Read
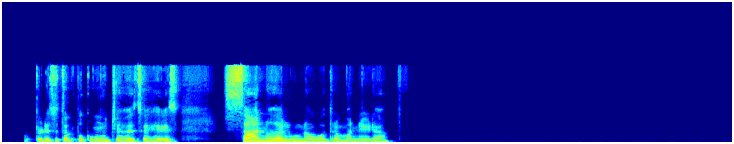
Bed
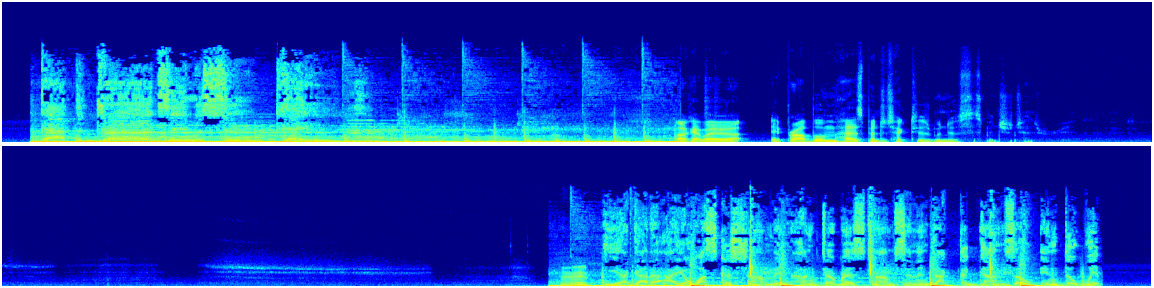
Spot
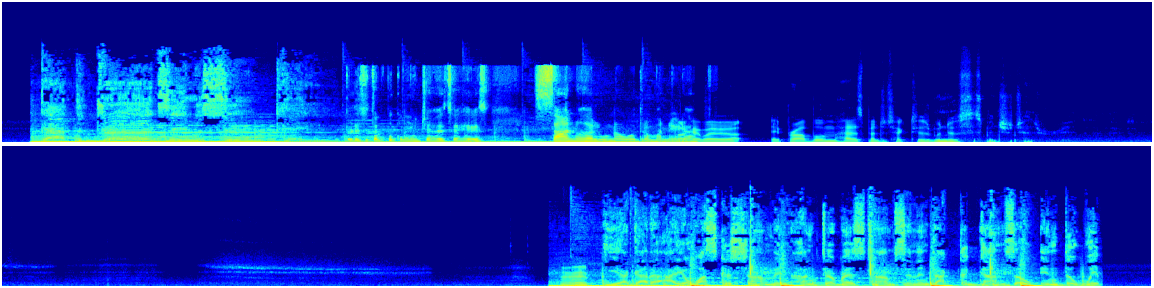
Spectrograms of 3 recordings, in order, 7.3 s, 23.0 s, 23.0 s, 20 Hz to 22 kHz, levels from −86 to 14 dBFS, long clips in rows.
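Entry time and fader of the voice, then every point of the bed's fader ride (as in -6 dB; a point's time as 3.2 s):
3.10 s, -2.5 dB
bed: 2.72 s -5.5 dB
2.93 s -13.5 dB
9.01 s -13.5 dB
9.42 s -3 dB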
